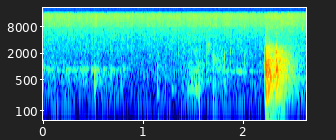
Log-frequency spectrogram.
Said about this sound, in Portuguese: Então vou tomar mais um golinho de café aqui.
